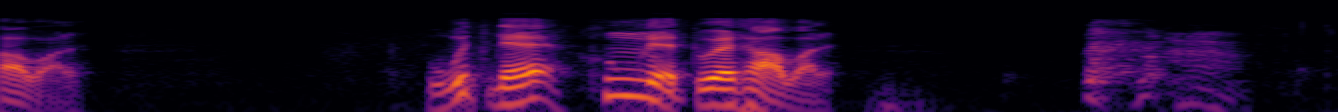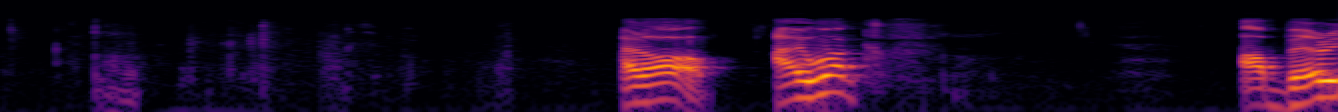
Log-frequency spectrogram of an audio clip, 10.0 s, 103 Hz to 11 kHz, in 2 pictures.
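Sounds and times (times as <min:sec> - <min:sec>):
person coughing: 0:04.0 - 0:04.8.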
